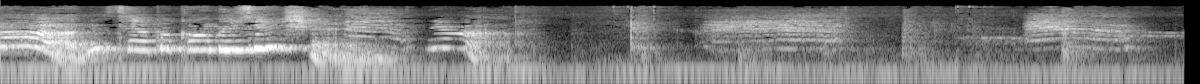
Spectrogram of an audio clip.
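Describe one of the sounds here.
A cat meows repeatedly, close by.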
